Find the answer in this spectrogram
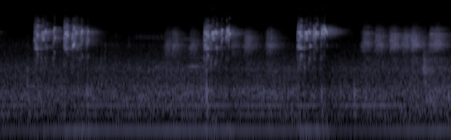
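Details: A barn swallow chirps in three louder bursts of high, rattling twitter about one and a half seconds apart, separated by softer buzzy notes, with a low background hum.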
